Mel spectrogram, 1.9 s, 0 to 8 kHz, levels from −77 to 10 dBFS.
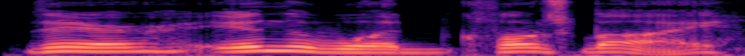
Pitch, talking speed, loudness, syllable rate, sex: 150 Hz, 195 wpm, -15 LUFS, 4.5 syllables/s, male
